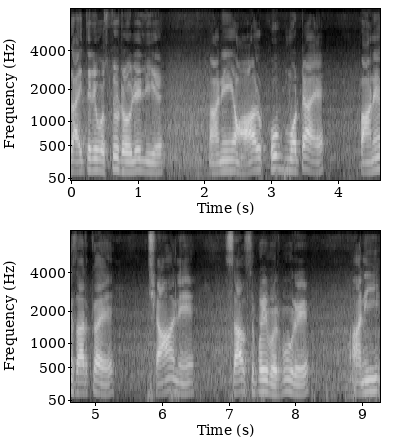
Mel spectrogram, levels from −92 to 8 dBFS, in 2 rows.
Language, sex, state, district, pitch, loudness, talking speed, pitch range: Marathi, female, Maharashtra, Aurangabad, 140 Hz, -16 LUFS, 95 wpm, 130-155 Hz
